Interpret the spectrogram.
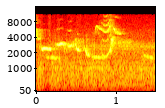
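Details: White-rumped shama singing filler song used for training cage birds: a rich, loud phrase of varied whistles, sliding up and down and swooping into a looping high note, over a steady background hiss.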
